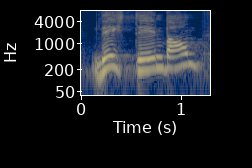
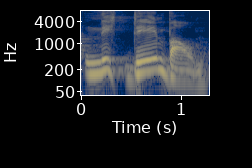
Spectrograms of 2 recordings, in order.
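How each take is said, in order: First: "Nicht den Baum" slow and higher, rising on "Baum"; Adam correcting his Father again, "Baum" lifted in a rising tone; higher insistence. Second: "nicht den Baum" drawn out slowly, stress on "den", falling; Adam slowly correcting his Father, "nicht den Baum" with the weight on "den"; slow insistence. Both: Acted. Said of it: "Nein, Papa".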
